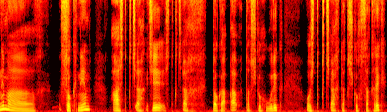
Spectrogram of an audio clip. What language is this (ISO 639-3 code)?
qum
